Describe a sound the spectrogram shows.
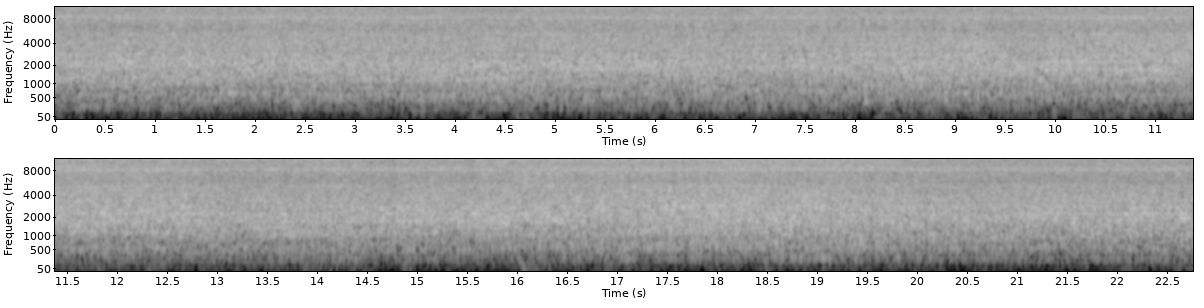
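A hair dryer blows with a steady whooshing roar.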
